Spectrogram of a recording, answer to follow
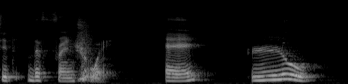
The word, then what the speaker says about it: hello: Hello. Hello. Hello. And yes, in French, the letter H is silent.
